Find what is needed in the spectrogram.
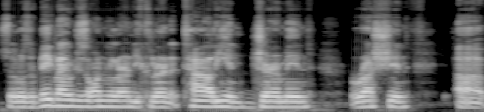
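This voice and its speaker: A man speaks at a fairly quick pace in a flat, monotone delivery, his pitch fairly high for a man. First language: Serbian. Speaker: vlogger. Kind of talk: casual monologue. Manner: rambling, repetitive.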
